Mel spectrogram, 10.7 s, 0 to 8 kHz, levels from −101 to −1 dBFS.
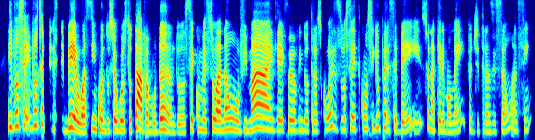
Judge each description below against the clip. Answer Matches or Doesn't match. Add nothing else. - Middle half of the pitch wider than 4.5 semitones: Doesn't match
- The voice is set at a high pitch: Matches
